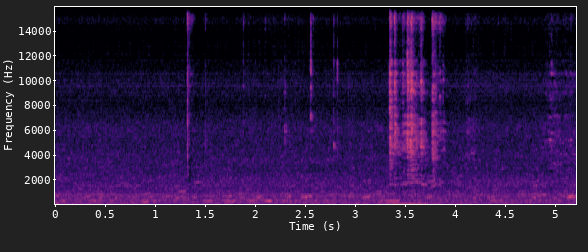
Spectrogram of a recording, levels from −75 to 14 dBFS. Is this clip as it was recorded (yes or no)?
no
